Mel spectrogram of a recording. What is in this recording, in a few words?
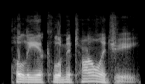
"Palaeoclimatology", American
